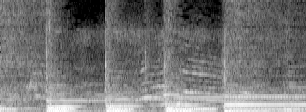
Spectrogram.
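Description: Background music with a bouncy, regular beat and held bass notes changing about twice a second, with a high sliding sound over it in the first second or so.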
